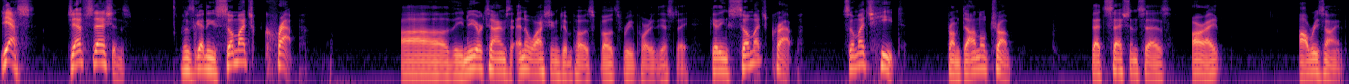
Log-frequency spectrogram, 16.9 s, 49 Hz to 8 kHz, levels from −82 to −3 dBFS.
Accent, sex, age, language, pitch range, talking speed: American, male, 50-69, English, 80-120 Hz, 130 wpm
